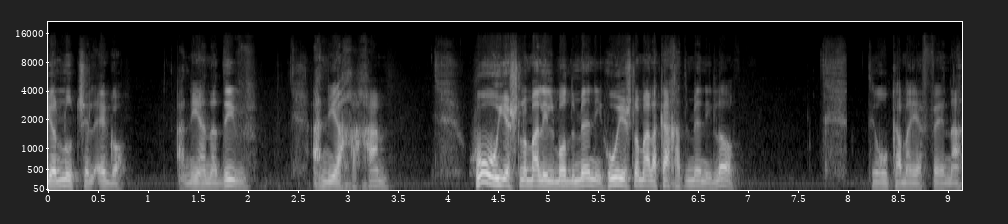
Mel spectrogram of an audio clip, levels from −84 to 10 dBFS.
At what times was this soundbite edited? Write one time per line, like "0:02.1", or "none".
0:08.0

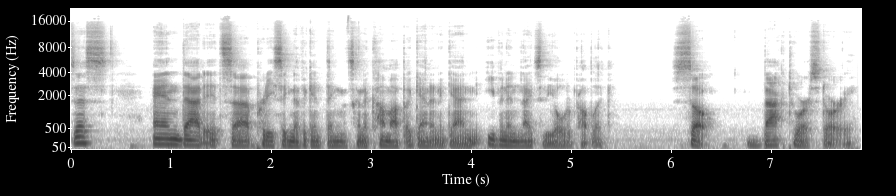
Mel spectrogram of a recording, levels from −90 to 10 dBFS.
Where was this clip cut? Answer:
none

